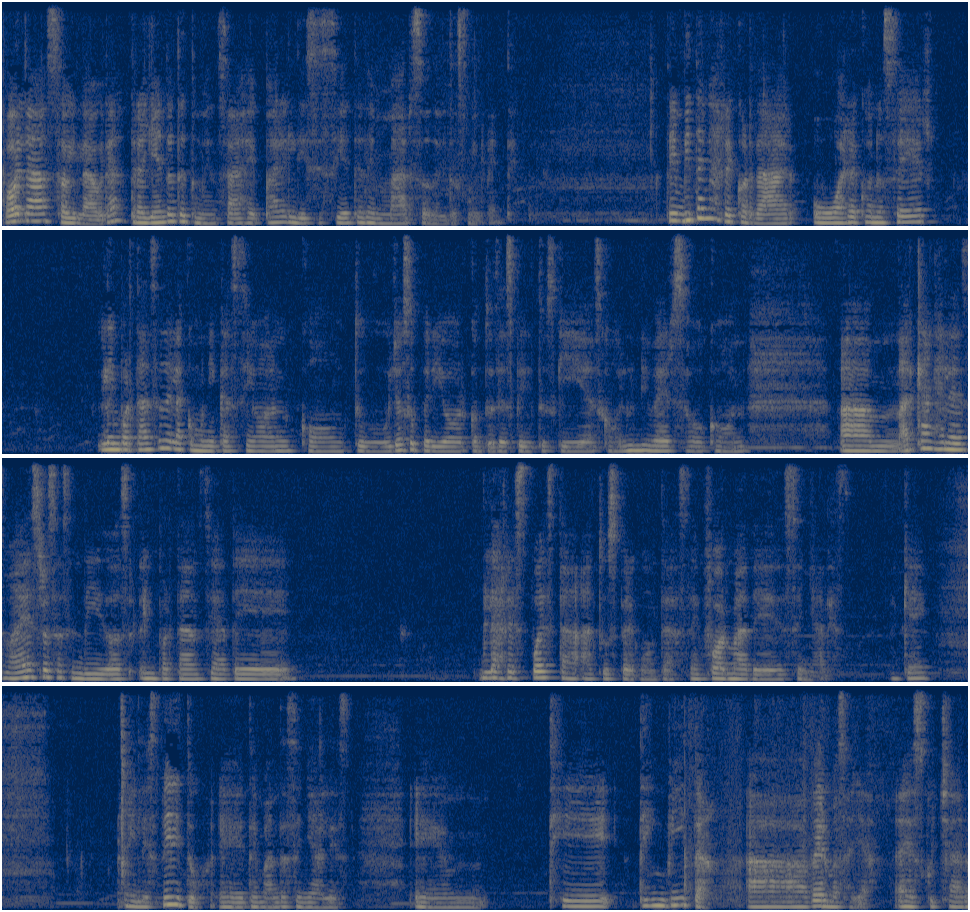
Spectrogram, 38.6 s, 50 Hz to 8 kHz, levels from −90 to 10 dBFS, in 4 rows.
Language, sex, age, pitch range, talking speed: Spanish, female, 30-49, 170-210 Hz, 105 wpm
